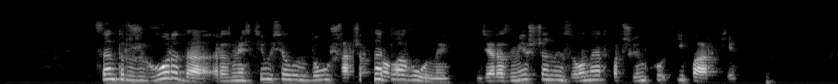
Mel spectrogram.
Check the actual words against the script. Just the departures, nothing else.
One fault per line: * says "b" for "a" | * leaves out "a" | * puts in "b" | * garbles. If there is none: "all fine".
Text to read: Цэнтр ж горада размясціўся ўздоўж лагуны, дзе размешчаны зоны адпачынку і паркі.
* garbles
